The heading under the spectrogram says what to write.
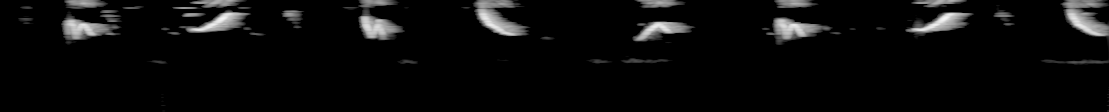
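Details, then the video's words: A red-cowled cardinal, known locally as campina, sings a steady run of eight crisp whistled notes, mixing quick rising sweeps with falling slurs and sharp zigzag notes, about one per second, with nothing else audible. "Canto do Cardeal do Nordeste / Galo de Campina / Campina | Red-cowled Cardinal | Paroaria Dominicana"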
